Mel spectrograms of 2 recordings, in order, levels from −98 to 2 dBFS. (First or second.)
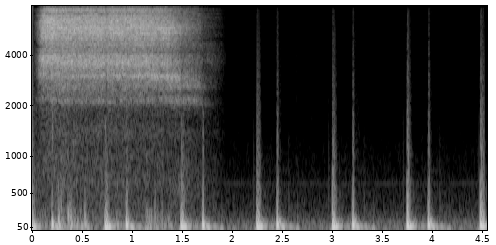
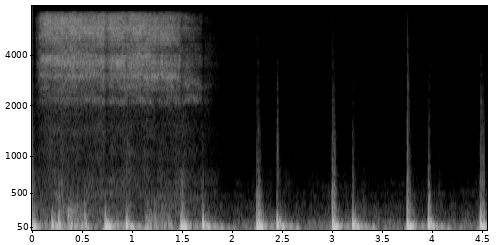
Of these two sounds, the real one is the first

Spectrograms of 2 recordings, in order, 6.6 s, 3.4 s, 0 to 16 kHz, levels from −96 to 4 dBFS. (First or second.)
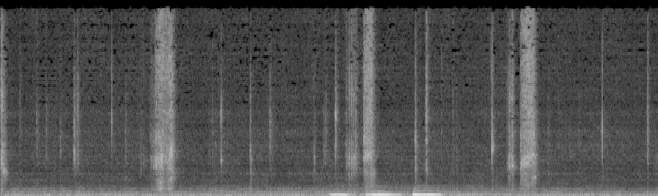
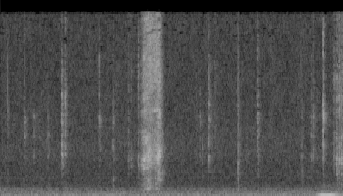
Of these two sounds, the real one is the second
